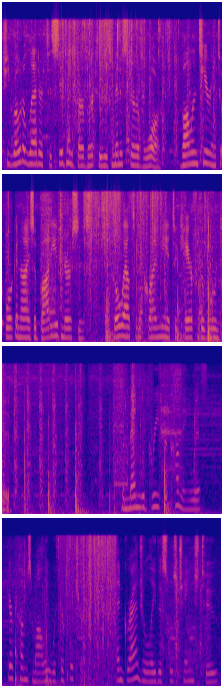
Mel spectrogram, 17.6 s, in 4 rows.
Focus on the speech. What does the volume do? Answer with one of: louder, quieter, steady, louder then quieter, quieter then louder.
quieter.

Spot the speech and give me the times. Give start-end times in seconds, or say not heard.
0.0-9.1, 11.2-17.5.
